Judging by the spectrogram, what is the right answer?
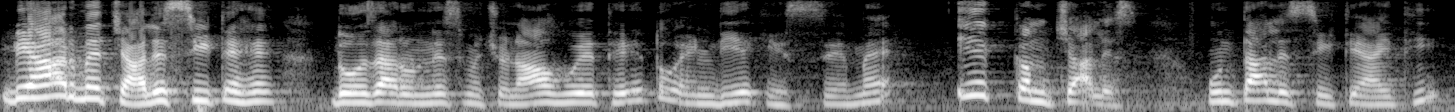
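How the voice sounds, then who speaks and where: A woman's voice: medium pitch, lively intonation, moderate pace. A woman presenting explanatory political news commentary as a news presenter.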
